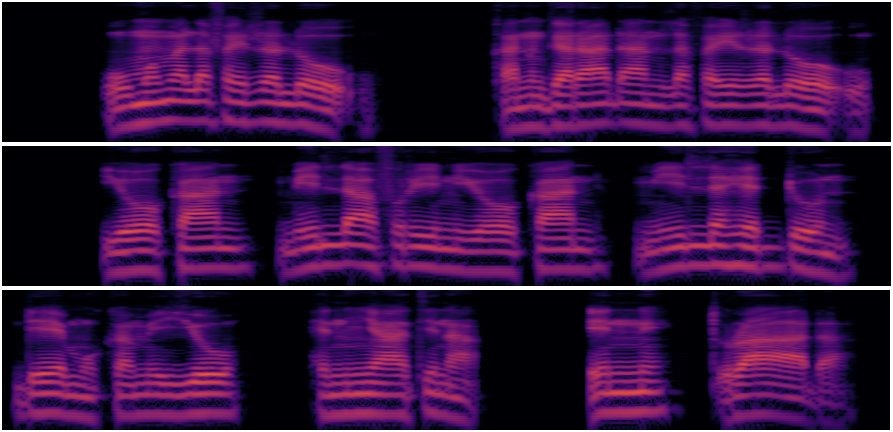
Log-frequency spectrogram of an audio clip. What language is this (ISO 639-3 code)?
orm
